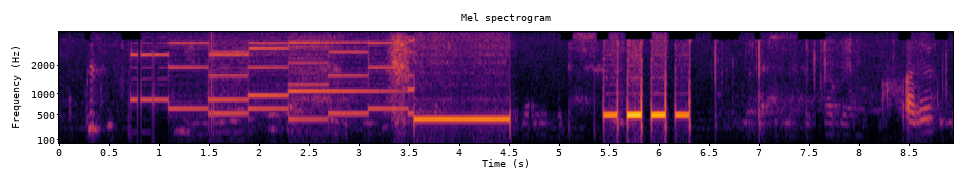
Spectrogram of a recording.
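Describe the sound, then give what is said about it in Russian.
Telephone call transfer tones as a call to an ecological centre is put through by the secretary: a stepped electronic melody of rising and falling notes, a steady held tone, then four quick, evenly spaced beeps, with a faint voice stirring at the end. “Да, конечно, вам соединяю.”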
